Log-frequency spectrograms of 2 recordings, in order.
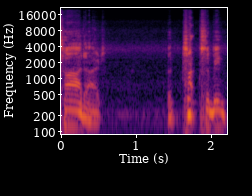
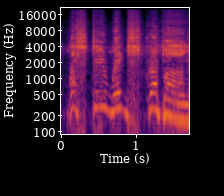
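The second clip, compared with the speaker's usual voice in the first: hissing; 9 semitones higher than usual. Acted. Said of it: "hissed James".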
